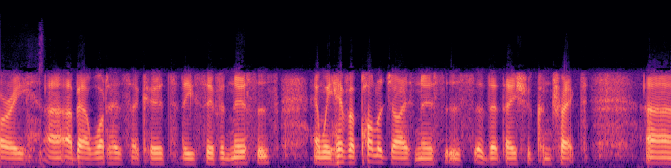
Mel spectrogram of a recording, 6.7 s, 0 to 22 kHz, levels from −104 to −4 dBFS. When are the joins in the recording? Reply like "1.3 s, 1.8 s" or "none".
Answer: 4.1 s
